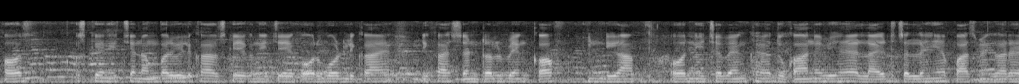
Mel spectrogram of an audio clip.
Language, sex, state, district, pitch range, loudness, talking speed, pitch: Hindi, male, Uttar Pradesh, Varanasi, 130-135 Hz, -17 LUFS, 220 wpm, 130 Hz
